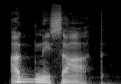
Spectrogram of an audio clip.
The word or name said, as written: अग्निसात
